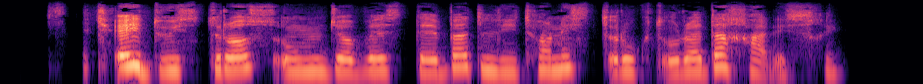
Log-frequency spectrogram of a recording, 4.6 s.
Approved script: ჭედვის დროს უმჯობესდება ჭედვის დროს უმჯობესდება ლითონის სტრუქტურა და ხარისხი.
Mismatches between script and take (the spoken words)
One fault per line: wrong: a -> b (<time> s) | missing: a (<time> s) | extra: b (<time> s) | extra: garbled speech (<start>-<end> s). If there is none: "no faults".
missing: ჭედვის დროს უმჯობესდება (2.4 s)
